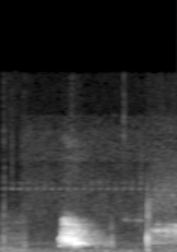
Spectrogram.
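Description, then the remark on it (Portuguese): A dog barks once, a short, sharp bark from somewhere off in the background, followed moments later by a quieter, briefer yelp; no one is talking. “cachorro está latindo no fundo aqui, vocês estão ouvindo”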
